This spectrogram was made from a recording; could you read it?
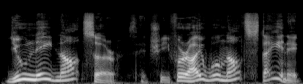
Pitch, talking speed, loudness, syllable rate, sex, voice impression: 160 Hz, 255 wpm, -17 LUFS, 4.7 syllables/s, male, masculine, adult-like, slightly clear, slightly refreshing, friendly, slightly lively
